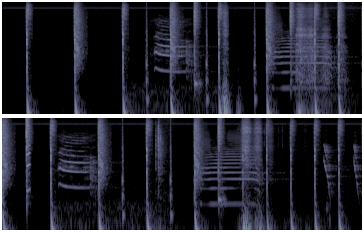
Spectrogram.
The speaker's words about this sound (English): Okay, I can hear a cat, a trumpet, and an elk bugle. Yeah, you got it. Oh, that is like the definition of cacophony.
